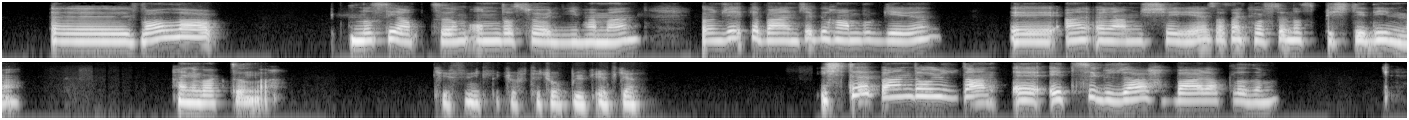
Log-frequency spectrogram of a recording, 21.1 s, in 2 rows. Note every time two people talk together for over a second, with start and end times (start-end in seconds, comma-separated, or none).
none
